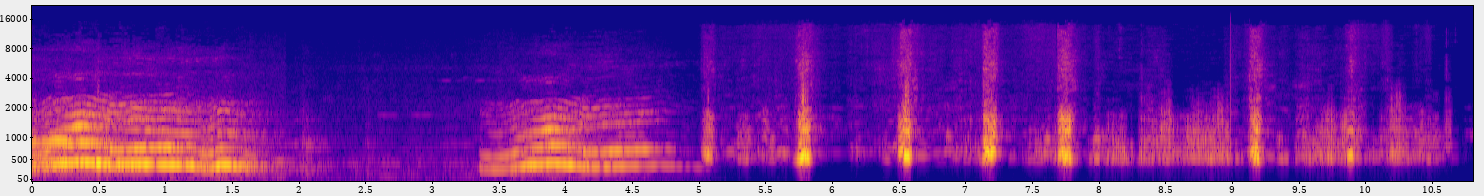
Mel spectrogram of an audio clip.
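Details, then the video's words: German Shepherd Dog drawing out two wavering, sliding howls, then a run of short, sharp barks at irregular spacing with quieter rough noises between them. "GERMAN SHEPHERD Sounds for Kids - Barking, Howling, Breathing Sounds of German Shepherd Dogs"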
